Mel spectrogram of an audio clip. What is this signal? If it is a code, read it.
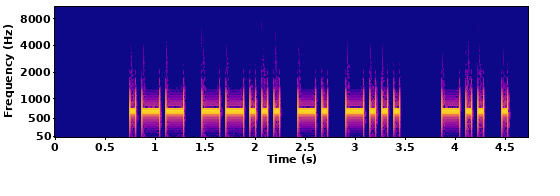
Morse code, heard as a keyed tone, about 20 wpm, 700 Hz. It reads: W7NB DE
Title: USA Callsign DE Callsign - 4 Characters - 20wpm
